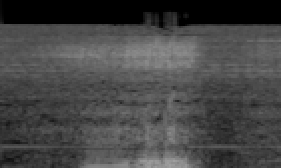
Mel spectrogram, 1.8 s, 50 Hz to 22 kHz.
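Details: Adult woman (speaker's wife, who denies snoring) asleep, recorded 2008: a single low, rough, rattling snoring breath in a quiet room.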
